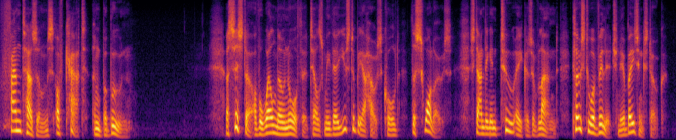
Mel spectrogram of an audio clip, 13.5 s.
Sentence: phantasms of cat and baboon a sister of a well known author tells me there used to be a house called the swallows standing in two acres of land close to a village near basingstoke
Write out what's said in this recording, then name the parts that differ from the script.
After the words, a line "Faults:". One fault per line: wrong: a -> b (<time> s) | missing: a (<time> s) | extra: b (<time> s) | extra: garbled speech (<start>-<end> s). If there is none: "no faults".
phantasms of cat and baboon a sister of a well known author tells me there used to be a house called the swallows standing in two acres of land close to a village near basingstoke
Faults:
no faults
